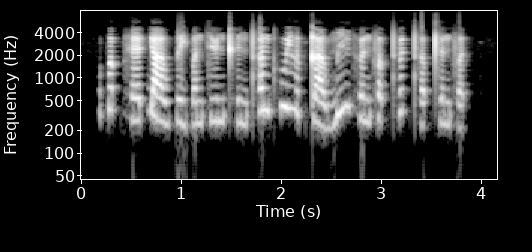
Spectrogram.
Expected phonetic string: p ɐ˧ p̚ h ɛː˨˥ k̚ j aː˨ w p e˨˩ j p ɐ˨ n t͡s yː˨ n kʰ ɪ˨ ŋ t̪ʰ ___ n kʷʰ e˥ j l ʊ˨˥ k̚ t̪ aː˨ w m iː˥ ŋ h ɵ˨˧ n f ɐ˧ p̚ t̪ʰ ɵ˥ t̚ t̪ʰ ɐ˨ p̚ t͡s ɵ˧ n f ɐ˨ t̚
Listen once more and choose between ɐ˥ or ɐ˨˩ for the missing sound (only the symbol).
ɐ˥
